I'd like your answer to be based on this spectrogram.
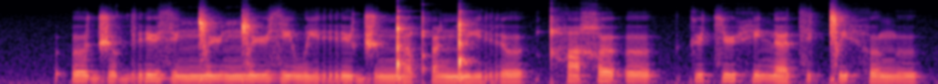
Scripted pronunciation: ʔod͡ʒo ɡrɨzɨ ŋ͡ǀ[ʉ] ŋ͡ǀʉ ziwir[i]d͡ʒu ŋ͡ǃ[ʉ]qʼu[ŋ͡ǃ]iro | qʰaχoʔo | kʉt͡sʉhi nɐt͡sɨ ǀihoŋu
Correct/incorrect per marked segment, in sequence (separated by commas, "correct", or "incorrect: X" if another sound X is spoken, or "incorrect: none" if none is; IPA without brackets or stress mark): correct, incorrect: ɨ, correct, correct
